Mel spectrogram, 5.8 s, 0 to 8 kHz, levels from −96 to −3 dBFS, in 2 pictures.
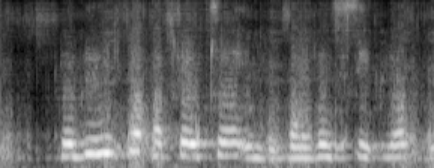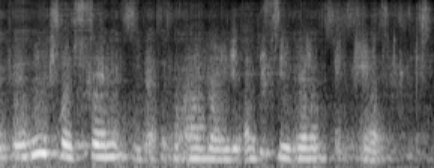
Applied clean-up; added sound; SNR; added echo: neural separator model SepFormer DNS4.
